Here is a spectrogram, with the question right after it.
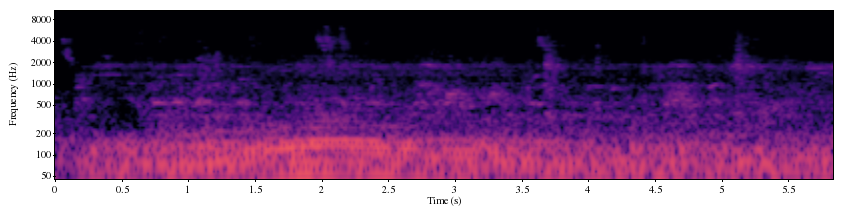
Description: Get ready to hear the spine-chilling grind and howl that sent me scrambling for answers.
